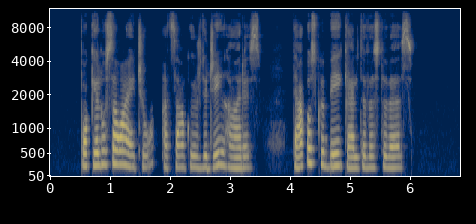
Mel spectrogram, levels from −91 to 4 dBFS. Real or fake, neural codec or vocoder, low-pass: fake; vocoder, 44.1 kHz, 128 mel bands every 256 samples, BigVGAN v2; 10.8 kHz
